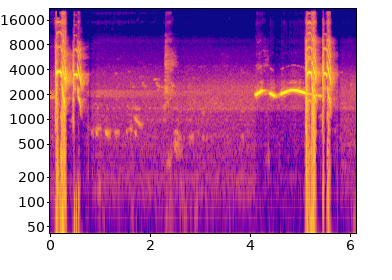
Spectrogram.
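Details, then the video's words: A parrot opens with a pair of loud harsh squawks, then soft quiet chatter. A wavering whistle follows, then another loud double squawk. "Parrot Chirping Sounds | Natural Parrot Sounds | Parrot Calling Sounds"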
